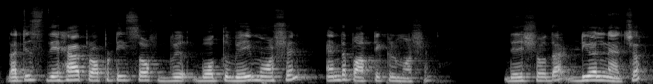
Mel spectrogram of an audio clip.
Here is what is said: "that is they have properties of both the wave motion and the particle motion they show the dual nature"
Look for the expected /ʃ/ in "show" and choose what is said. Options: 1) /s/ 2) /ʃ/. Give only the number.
2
